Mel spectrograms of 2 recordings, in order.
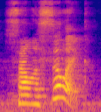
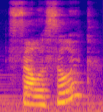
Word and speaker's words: salicylic: do you say it solicit no sally silic salicylic salicylic just excuse my english okay it's my second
